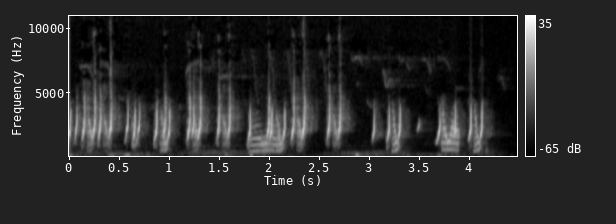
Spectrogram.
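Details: Common quail call played for quail hunting, a recording famous around Dera Ghazi Khan: bright, sharp notes in quick groups of two or three, repeated steadily, with a few lower throaty chattering notes mixed in.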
